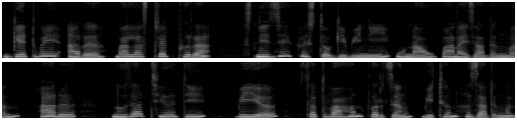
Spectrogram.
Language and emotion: Bodo, neutral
